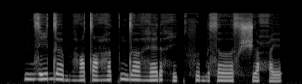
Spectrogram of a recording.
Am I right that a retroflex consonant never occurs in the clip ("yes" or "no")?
yes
